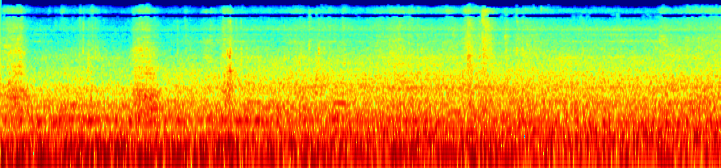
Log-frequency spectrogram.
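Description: Steady low rumble of a Haramain high-speed train running, heard inside the vestibule by the gangway between cars, with a few faint knocks.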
